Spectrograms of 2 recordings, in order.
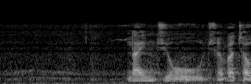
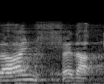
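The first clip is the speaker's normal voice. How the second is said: louder, slow, drawn-out moan; sulky goldfish; 6 semitones higher, 5 dB louder, slower than usual. Acted. Goldfish complaining to the fly, loud slow sulky moan. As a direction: drag it out like a fed-up sulk.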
